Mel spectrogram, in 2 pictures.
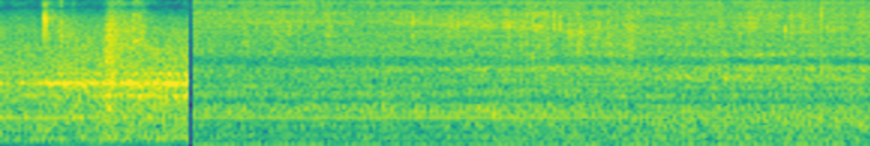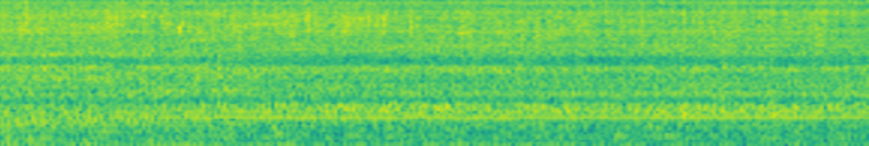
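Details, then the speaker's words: Benchtop mini lathe, nine days old, after replacing a failed clicking jackshaft bearing and refitting the gears: quiet, steady motor hum with an even whine and no click-clack; running normally. "as you can see she's a lot quieter and I got the gears all back on and the everything's running pretty good"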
